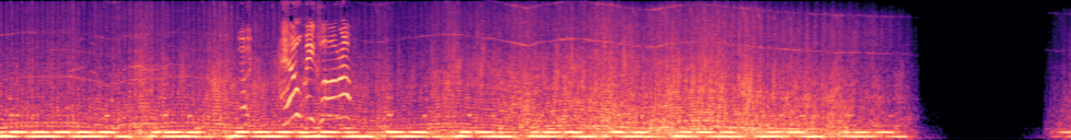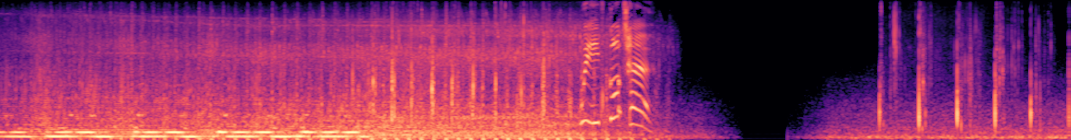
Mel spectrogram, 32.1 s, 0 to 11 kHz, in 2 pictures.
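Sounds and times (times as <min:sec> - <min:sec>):
helicopter flying with low rotor throb and rushing engine noise: 0:00.0 - 0:14.0, 0:15.6 - 0:26.6.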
